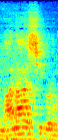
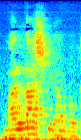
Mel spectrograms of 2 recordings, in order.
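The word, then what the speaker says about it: 말나식: 그 다음에 그 109페이지에 방금 전에 설명을 드렸던 제8식설, 뭐 의식, 전호식, 의식, 만화식, 여기서는 말라식이 아니라 뭐 만화식으로 그렇게 되어 있지만은 말라식이라고 발음하는 게 더 낫습니다.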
